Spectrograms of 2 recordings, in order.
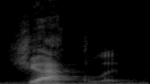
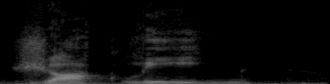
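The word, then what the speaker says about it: Jacqueline: informed my family that her first name was not jacn it was rather Jac lean one of my sisters-in-law whispered it rhymes with Queen but there was a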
